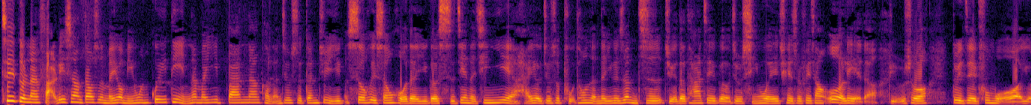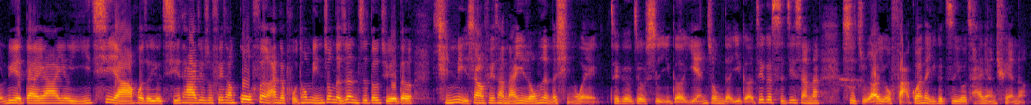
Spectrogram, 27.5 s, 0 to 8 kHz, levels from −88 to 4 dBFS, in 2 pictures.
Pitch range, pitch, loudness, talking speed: 170-200 Hz, 180 Hz, -18 LUFS, 325 characters per minute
